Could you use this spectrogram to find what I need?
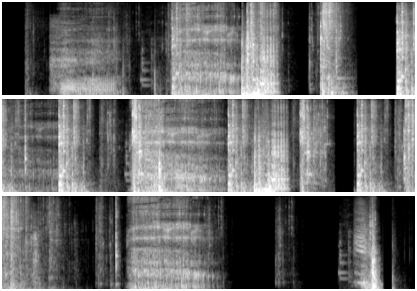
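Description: A wooden chest creaks open and thuds shut several times.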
